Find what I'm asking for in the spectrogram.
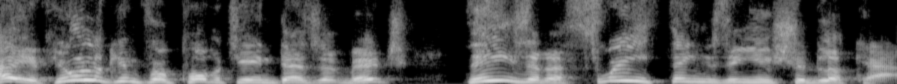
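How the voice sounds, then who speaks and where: This man speaks at an extremely high pitch with a London accent. His pitch swings very widely. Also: quiet background. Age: 50s. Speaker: author and entrepreneur. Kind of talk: podcast interview. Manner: animated.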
